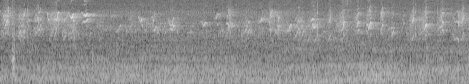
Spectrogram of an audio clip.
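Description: Small songbirds chirping and twittering, many quick high notes one after another, over a low steady outdoor hum.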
